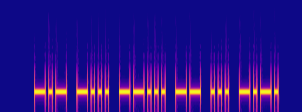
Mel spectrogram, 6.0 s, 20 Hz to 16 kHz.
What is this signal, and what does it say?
Morse code, heard as a keyed tone, about 17 wpm, 700 Hz. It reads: KB7MSC
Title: USA Call Signs Repeated 2x 17wpm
